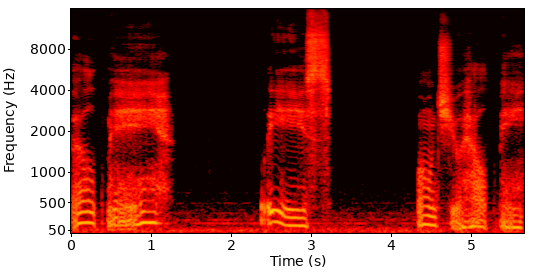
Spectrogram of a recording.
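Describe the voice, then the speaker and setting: A raspy, put-on character voice. Its pitch sits low to middle. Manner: weak, pleading.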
